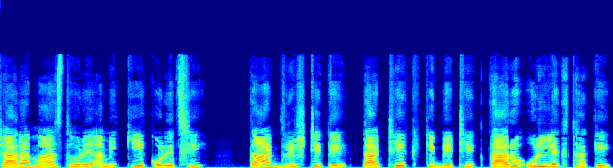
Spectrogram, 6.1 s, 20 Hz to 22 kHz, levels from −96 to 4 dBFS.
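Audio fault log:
throughout, HE-AAC compression: a low bitrate, likely around 20 kbps, leaves the treble rebuilt from lower bands, so sibilants sound gritty and metallic, with nothing above 14.9 kHz.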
